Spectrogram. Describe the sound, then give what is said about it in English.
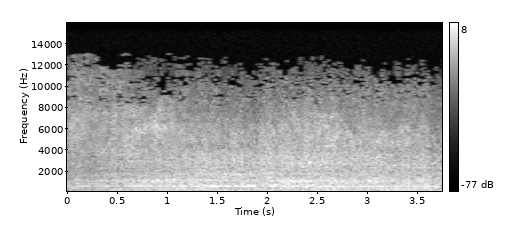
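A train pulls into Gare de Luxembourg station in Luxembourg during the morning rush hour, rumbling steadily: a dense, continuous roar of wheels and machinery with a faint thin whine running through it. Nobody speaks. “A train pulls into Gare de Luxembourg during the morning rush hour, and dozens of commuters alight”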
